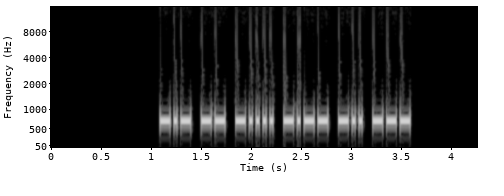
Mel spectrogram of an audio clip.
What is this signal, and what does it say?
Morse code, heard as a keyed tone, about 34 wpm, 700 Hz. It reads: KM6YDO
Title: USA Call Signs - 6 Characters - 35wpm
